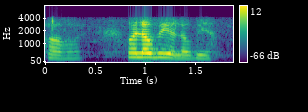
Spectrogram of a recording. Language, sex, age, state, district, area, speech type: Manipuri, female, 18-30, Manipur, Kakching, rural, conversation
